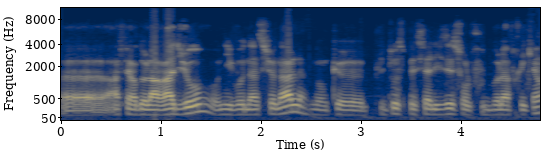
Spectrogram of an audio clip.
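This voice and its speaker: A man talks at a moderate pace in a normal speaking voice with a medium pitch. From Paris region (Saint-Denis). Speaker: football media co-founder. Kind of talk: podcast interview and debate.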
